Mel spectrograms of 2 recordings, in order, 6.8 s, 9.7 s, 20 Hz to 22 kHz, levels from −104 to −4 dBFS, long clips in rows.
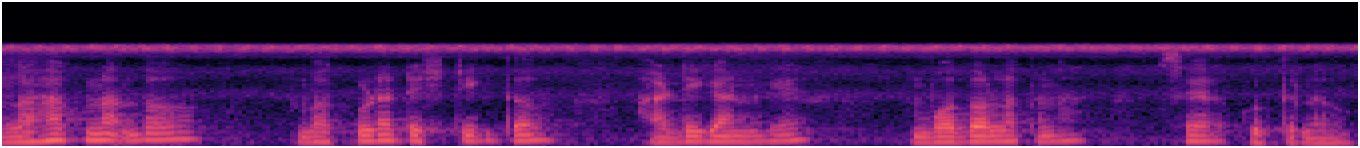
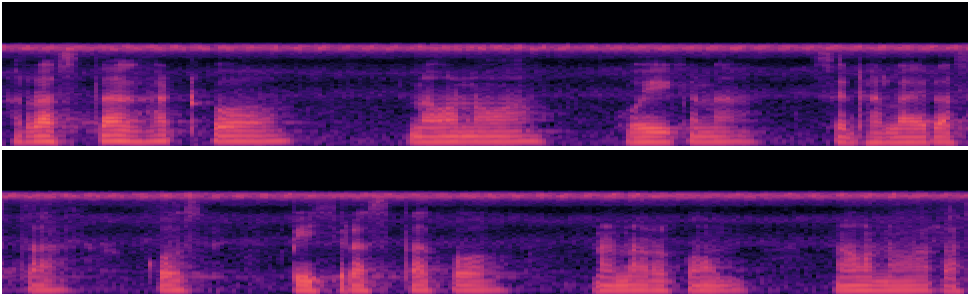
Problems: low volume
